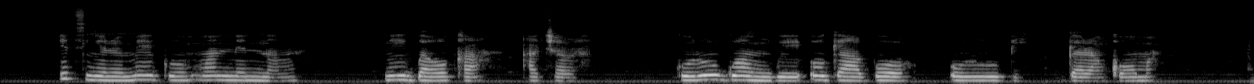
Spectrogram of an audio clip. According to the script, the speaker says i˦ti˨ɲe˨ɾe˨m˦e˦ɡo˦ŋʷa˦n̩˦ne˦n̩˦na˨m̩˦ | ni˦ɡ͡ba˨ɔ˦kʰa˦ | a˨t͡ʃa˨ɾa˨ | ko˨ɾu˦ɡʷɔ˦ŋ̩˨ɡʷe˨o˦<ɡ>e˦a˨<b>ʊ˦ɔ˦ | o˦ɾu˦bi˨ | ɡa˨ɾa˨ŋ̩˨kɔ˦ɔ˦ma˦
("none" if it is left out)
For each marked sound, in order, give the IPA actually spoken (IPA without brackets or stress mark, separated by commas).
ɡ, b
